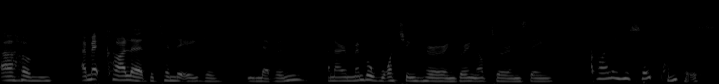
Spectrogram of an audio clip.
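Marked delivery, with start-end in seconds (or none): 5.9-7.2 put-on thick, heavy British accent, pitched up. Speaker retells what they told their best friend at age eleven, in a heavy British accent. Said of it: "my British accent was a bit heavy at the time".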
